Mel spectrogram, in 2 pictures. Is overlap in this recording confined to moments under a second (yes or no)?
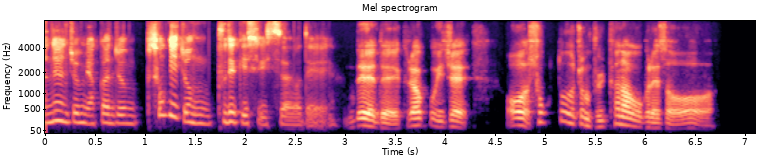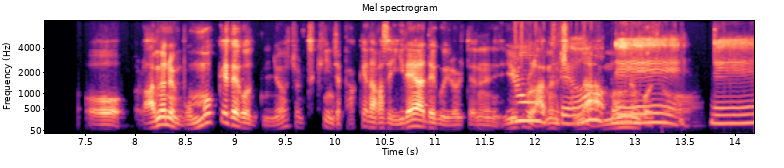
no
